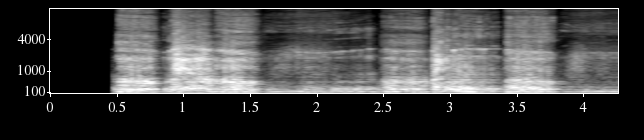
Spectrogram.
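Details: Lion roaring in a series of loud, rough, deep grunting bursts, each about half a second long, coming roughly every half second after a brief silent start.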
